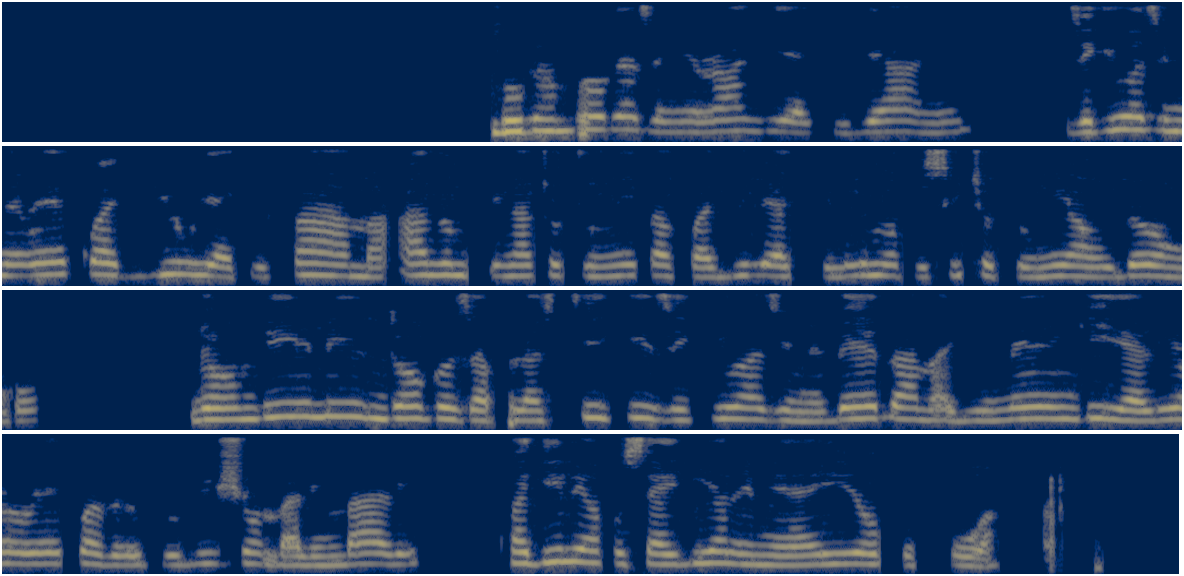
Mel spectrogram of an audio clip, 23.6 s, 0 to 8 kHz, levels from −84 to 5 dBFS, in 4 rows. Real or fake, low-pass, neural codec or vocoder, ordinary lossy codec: fake; 7.2 kHz; codec, 16 kHz in and 24 kHz out, 2.2 kbps, FireRedTTS-2 codec; MP3, 48 kbps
